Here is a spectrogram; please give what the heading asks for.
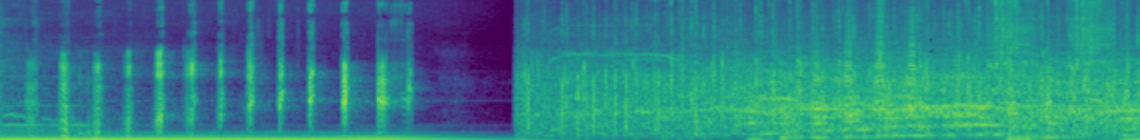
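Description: crowd applauding and cheering

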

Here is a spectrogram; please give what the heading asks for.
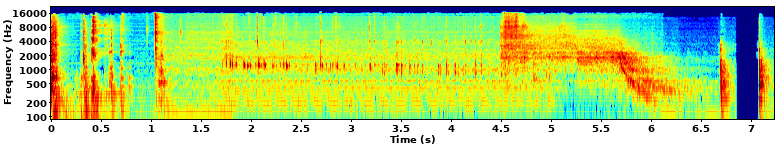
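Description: espresso machine brewing

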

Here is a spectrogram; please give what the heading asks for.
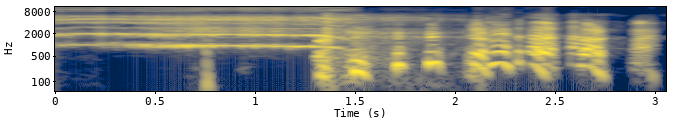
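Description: screaming goat sound effect

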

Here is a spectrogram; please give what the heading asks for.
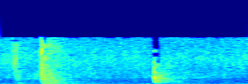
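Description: door opening

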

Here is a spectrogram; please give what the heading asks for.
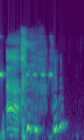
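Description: timer alarm going off

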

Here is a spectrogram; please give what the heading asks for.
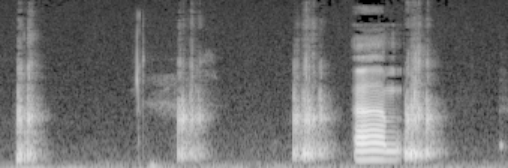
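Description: farting noise

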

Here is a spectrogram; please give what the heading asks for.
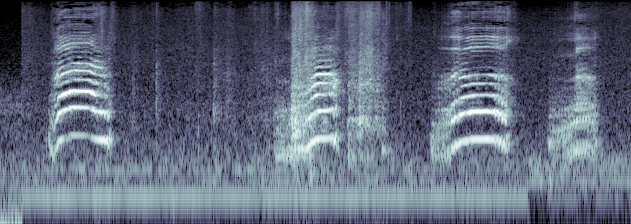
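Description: cat meowing

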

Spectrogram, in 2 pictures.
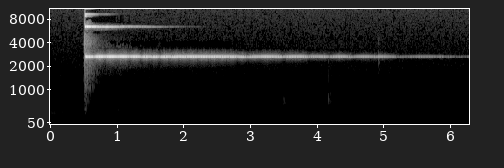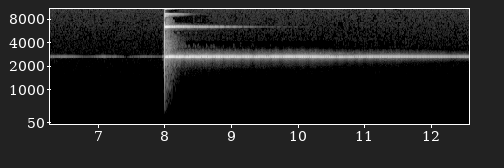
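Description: meditation chime ringing

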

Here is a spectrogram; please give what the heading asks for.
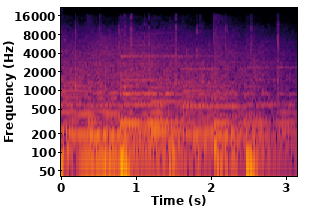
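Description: audience clapping hands

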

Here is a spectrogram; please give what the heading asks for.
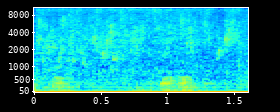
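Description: shower water running

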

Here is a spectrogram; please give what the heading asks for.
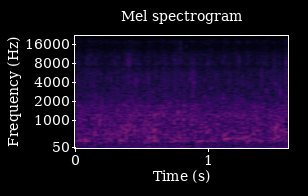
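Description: flowing river water

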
